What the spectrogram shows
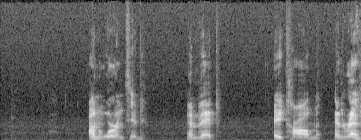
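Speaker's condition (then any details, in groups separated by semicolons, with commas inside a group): Cerebral palsy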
